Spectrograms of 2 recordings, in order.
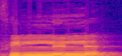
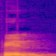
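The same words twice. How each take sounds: First: The final L sound is doubled and held. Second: The final L sound is single and short. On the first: The speaker calls it wrong. "Double एल हो तो इसका मतलब ये नहीं कि फिल ऐसे पढ़ना नहीं" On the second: The speaker calls it right. "ला ही की आवाज आएगी"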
